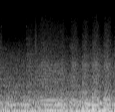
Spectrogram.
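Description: Woofer puts out a clean, deep bass thump when the input is touched, with no hum left behind, so the sub channel works.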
